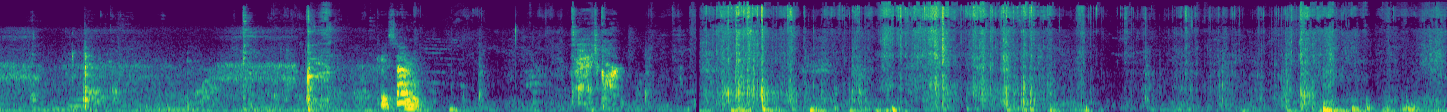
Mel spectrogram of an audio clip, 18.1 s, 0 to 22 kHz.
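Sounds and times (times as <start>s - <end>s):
packing being crumpled and torn: 8.8s - 18.0s.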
